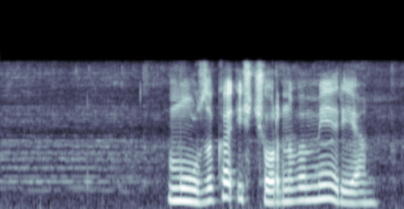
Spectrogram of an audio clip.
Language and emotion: Russian, neutral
